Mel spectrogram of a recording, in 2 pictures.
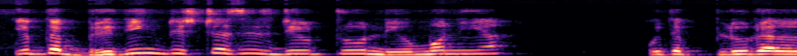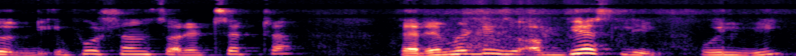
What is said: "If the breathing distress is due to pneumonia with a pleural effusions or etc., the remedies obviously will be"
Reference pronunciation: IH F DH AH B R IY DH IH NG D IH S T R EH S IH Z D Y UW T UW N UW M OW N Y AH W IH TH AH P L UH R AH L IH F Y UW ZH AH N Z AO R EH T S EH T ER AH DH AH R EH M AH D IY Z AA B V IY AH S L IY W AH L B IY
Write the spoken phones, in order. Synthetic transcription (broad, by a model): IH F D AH B R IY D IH NG D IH S T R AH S IH Z D Y UW T UW N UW M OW N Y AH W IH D AH P L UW R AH L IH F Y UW SH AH N S AO R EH T S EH T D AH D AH R EH M AH D IY Z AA B IY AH S L IY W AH L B IY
